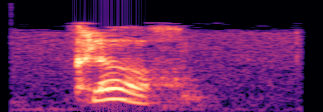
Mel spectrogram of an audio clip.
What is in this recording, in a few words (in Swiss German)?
"klar", alsace; meteo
